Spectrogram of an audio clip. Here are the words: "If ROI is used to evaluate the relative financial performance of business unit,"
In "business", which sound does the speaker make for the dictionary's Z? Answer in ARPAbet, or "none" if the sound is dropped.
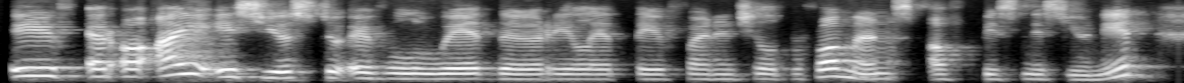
S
